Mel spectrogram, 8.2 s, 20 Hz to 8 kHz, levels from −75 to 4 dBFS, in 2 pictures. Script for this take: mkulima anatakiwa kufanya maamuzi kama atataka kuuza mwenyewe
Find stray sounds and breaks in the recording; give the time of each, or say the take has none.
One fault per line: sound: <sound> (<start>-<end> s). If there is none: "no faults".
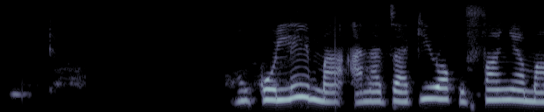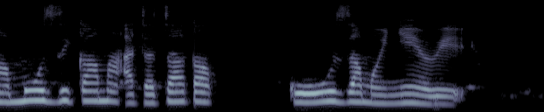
no faults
